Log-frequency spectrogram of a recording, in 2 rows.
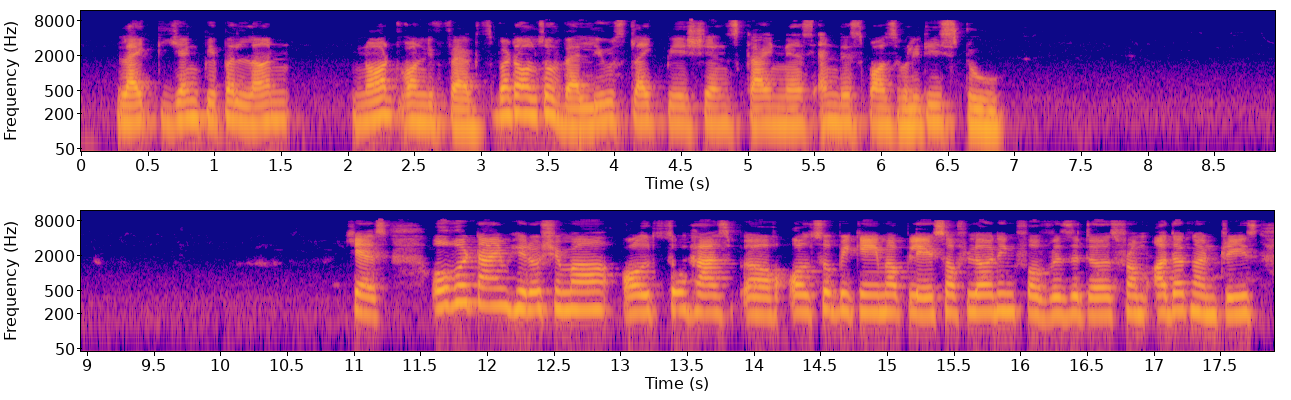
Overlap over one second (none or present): none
